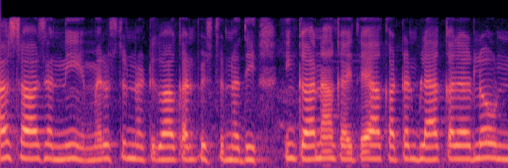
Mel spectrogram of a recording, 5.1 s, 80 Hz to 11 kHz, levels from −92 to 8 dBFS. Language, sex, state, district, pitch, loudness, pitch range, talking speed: Telugu, female, Andhra Pradesh, Srikakulam, 255 Hz, -17 LUFS, 245-265 Hz, 155 wpm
